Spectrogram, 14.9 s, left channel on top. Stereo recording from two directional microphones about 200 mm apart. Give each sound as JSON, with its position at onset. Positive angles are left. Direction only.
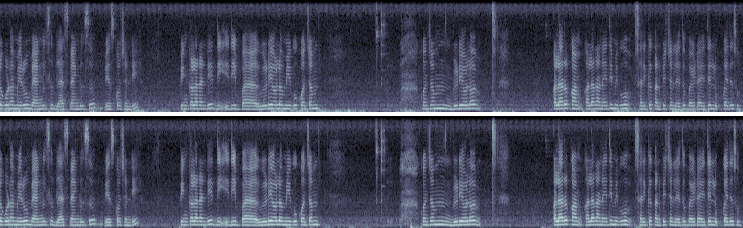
{"t": 0.0, "sound": "a woman's voice", "side_deg": -15}
{"t": 7.9, "sound": "a sound", "side_deg": -20}
{"t": 11.0, "sound": "a woman's voice", "side_deg": -15}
